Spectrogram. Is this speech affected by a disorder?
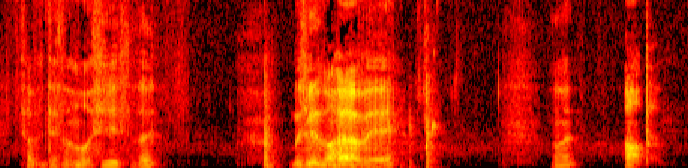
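Yes: tongue cancer; half tongue removed.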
